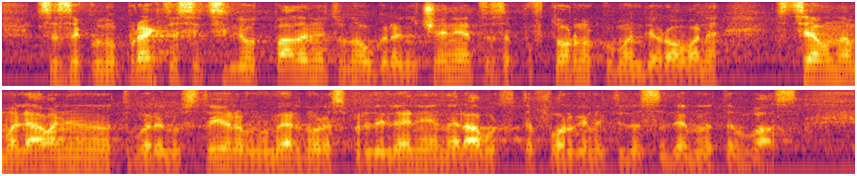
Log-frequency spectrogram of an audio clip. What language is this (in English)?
Bulgarian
